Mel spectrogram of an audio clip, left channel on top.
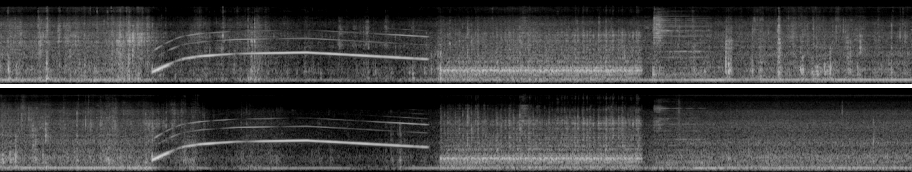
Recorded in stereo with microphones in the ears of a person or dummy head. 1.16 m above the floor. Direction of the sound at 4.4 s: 5° left (ahead or behind).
